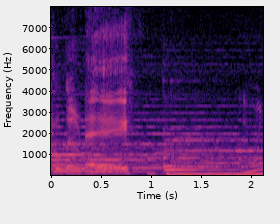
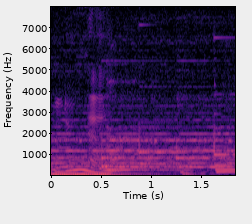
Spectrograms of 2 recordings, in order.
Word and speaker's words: Lune: I was gonna say, you are saying her name wrong. You're technically saying it correct in French, but that is not how her name is said in game. It is Lune. Luna. No, it's always Lune.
